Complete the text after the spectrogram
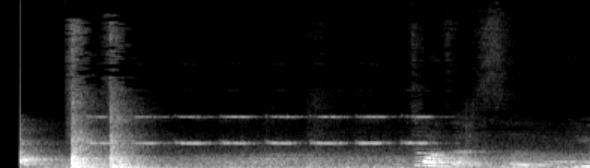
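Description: A quiz buzzer sounds a steady electronic tone.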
